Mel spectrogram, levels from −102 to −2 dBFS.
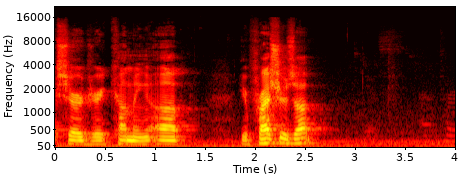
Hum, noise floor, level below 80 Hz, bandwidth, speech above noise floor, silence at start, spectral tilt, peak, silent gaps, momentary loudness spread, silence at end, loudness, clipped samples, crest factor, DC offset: none; -60 dBFS; -58 dBFS; 14.5 kHz; 27 dB; 0 s; -5 dB/octave; -14 dBFS; none; 18 LU; 1.35 s; -33 LUFS; under 0.1%; 20 dB; under 0.1%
